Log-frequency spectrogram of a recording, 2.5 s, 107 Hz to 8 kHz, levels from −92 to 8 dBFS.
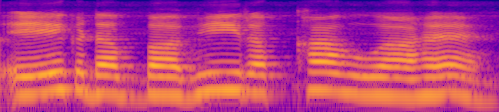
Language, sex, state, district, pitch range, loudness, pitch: Hindi, female, Uttar Pradesh, Shamli, 210-235 Hz, -16 LUFS, 220 Hz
